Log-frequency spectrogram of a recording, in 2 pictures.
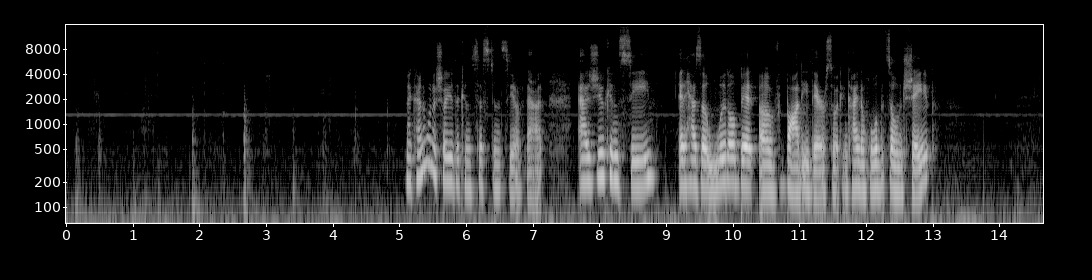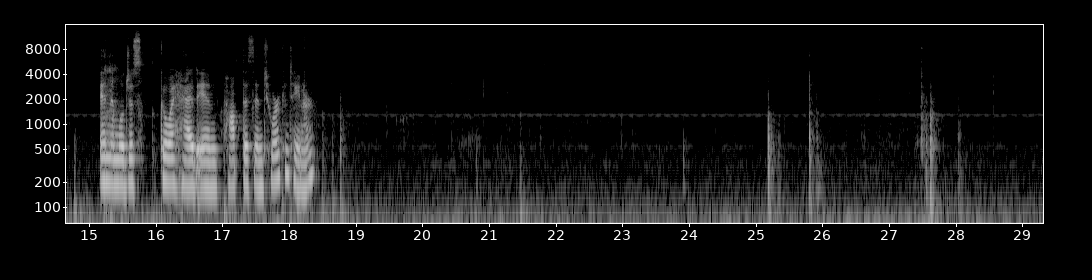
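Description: A spatula scrapes and clinks against a glass bowl.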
